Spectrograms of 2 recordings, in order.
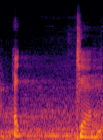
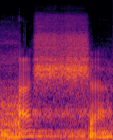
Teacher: Kalau huruf jim itu ada tekanan, aja, dirasakan nggih. Jadi tengah lidah itu diangkat ke atas langit-langit, aja. Kalau shin jangan nempel, asya.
